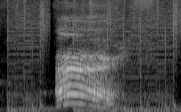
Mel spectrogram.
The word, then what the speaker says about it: Earth: The next one is Earth. Remember the pronunciation? This one you're going to blow your thumb like this. Earth.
